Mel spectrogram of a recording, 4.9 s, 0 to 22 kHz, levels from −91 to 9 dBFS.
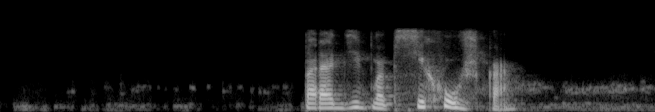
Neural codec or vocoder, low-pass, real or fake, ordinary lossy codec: codec, 16 kHz, 4 kbps, X-Codec, HuBERT features, trained on general audio; 7.2 kHz; fake; Opus, 24 kbps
